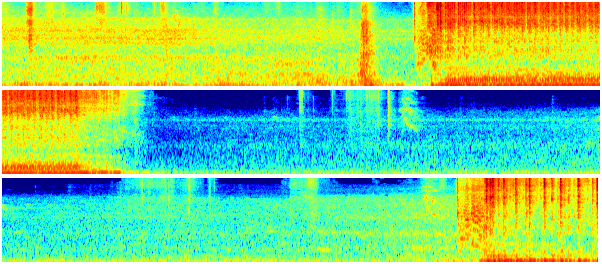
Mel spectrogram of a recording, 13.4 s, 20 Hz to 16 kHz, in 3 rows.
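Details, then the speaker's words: 1976 Honda CB550 just reassembled, fires and runs loud and raspy in short bursts with a high-pitched harsh edge; owner believes it is an exhaust leak from copper crush washers left out at the headers. "the engine fires but it's extra loud because in my haste i forgot to install those little copper crush washers at the exhaust headers so i reckon it's making that exhaust leak noise you know high pitch"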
